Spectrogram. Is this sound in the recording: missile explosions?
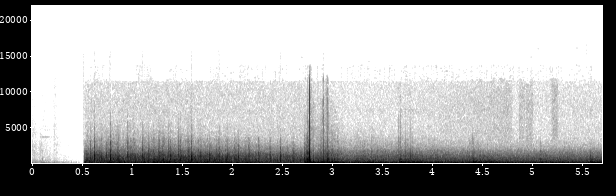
yes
